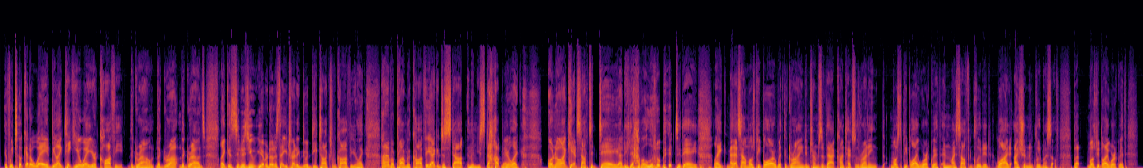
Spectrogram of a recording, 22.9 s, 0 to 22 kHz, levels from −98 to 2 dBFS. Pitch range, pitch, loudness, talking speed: 125-165 Hz, 140 Hz, -21 LUFS, 280 wpm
